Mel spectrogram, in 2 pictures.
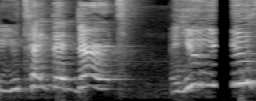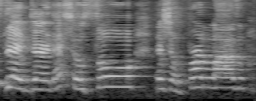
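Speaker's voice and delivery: lifting the church with each phrase; rising preacher fervor. Real, not acted. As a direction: preach it out to the congregation, building.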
